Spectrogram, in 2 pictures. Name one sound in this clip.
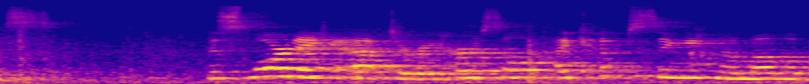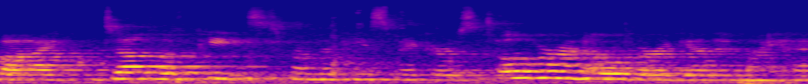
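A woman speaks clearly into a microphone in a large echoing hall.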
